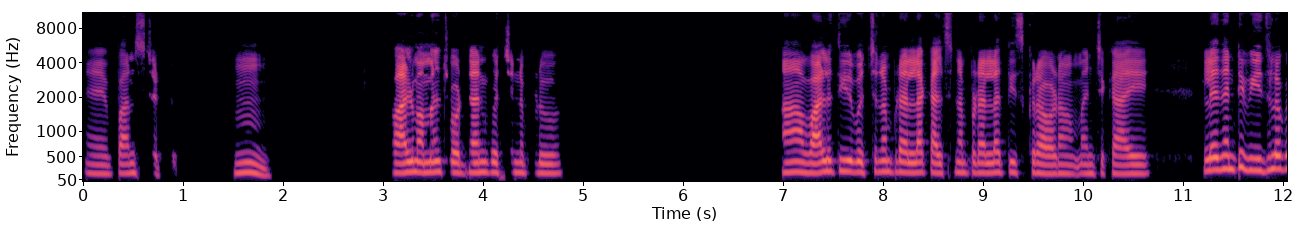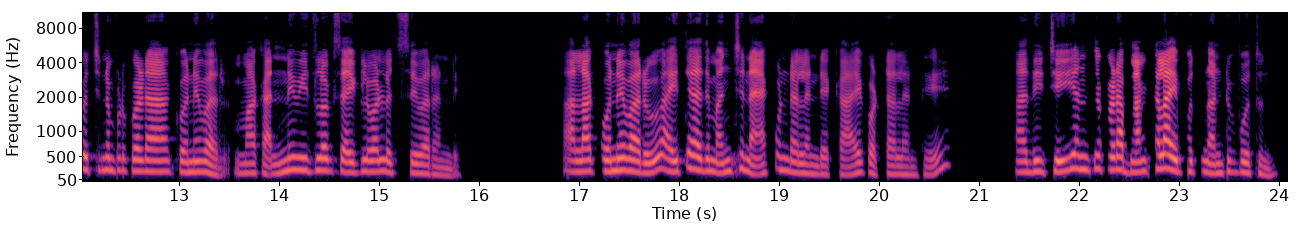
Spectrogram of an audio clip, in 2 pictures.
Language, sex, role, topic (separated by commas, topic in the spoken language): Telugu, female, guest, రుచులు మీ కుటుంబ చరిత్రను ఎలా వెల్లడిస్తాయి?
